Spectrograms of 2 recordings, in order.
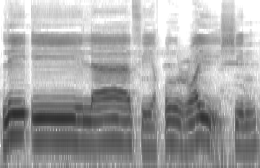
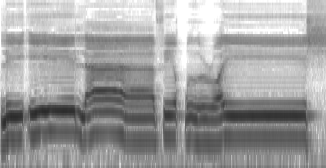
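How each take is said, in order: First: The last word ends with an added in sound. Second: The last word ends abruptly on the sh sound. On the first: The recitation continues without stopping. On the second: The reciter stops at this point.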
